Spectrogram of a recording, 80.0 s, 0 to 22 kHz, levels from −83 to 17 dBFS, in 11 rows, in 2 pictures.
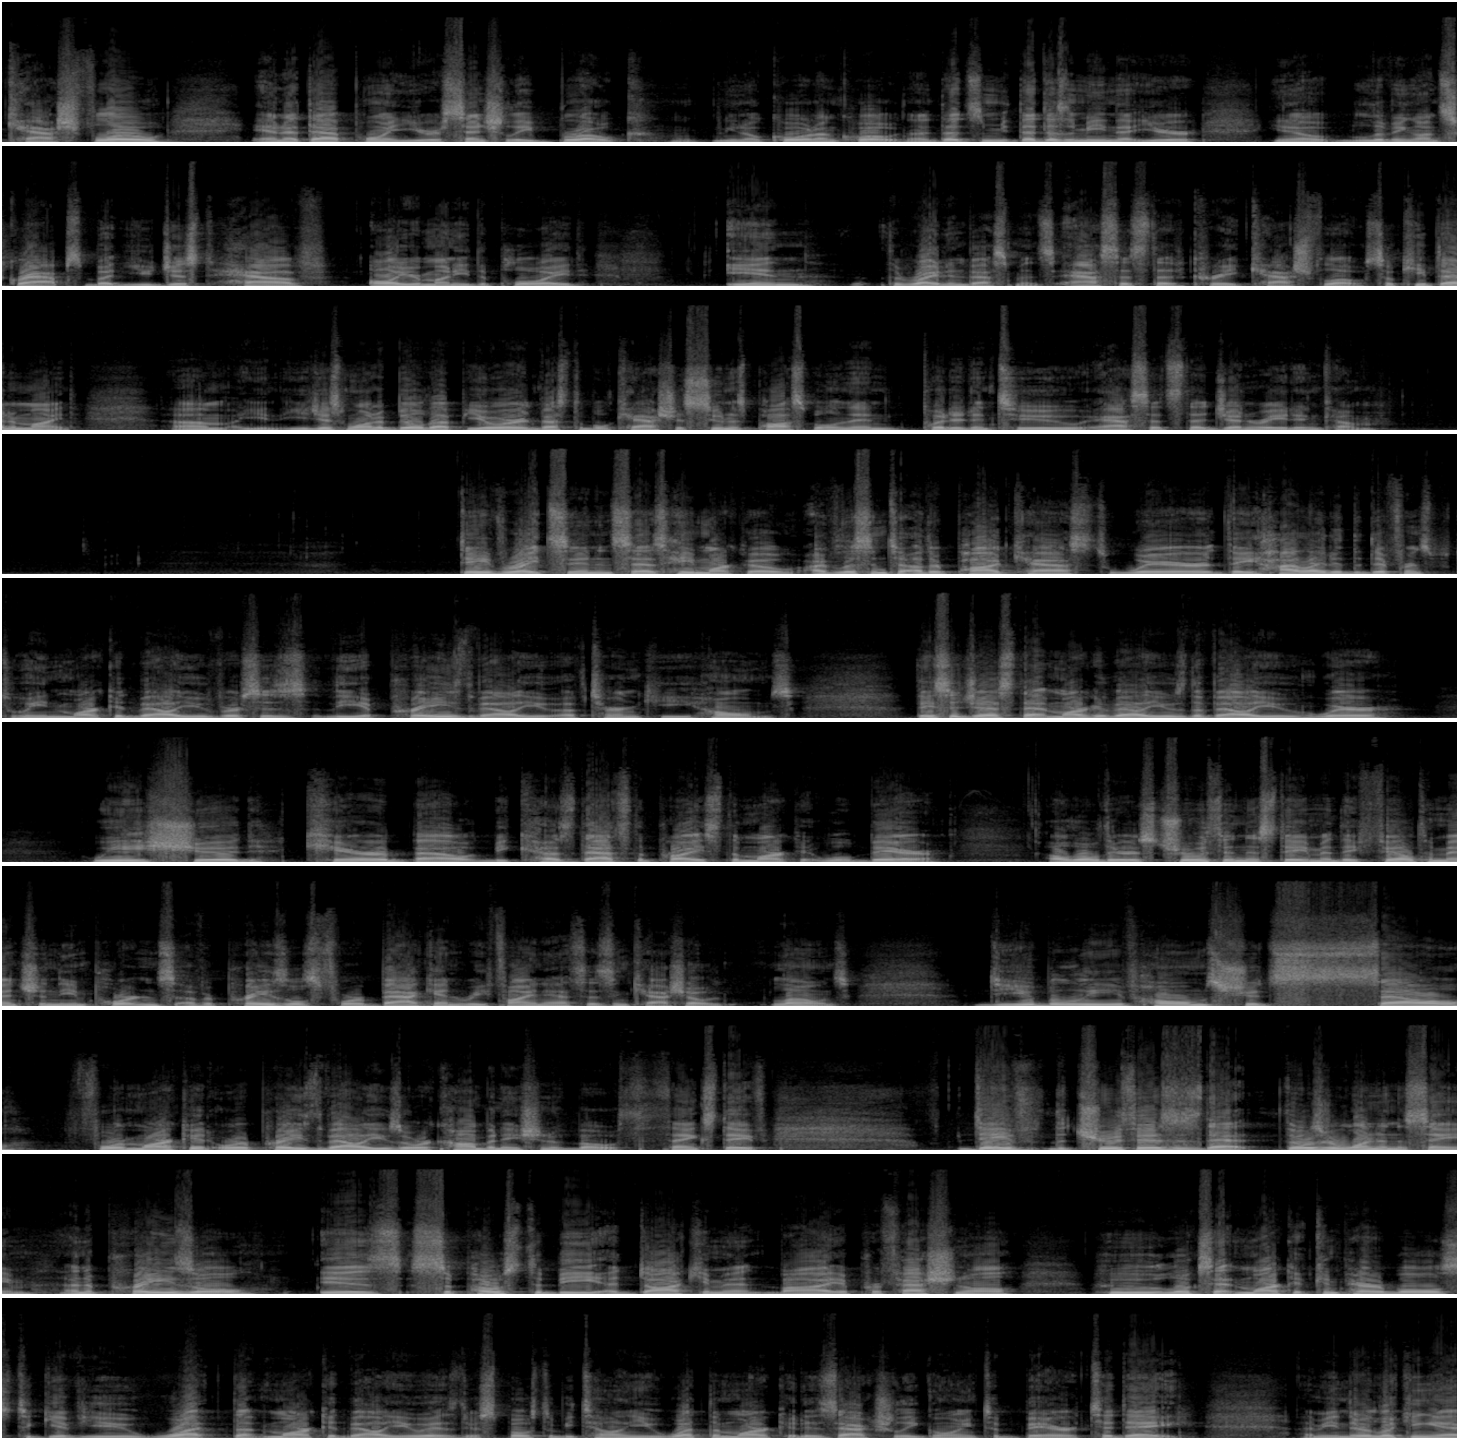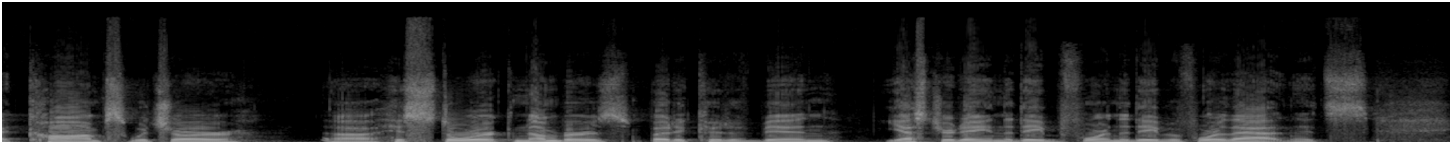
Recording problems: distortion; slight; 10 dB below the speech

